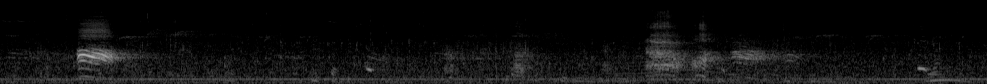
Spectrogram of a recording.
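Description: Bird calls: a short, loud, harsh call about a second in, then a longer run of similar calls around six and a half seconds. A faint steady hum runs beneath.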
